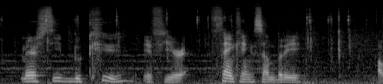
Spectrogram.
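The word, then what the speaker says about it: merci beaucoup: French it's me right except you wouldn't emphasize any part of the Buu it was just messy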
